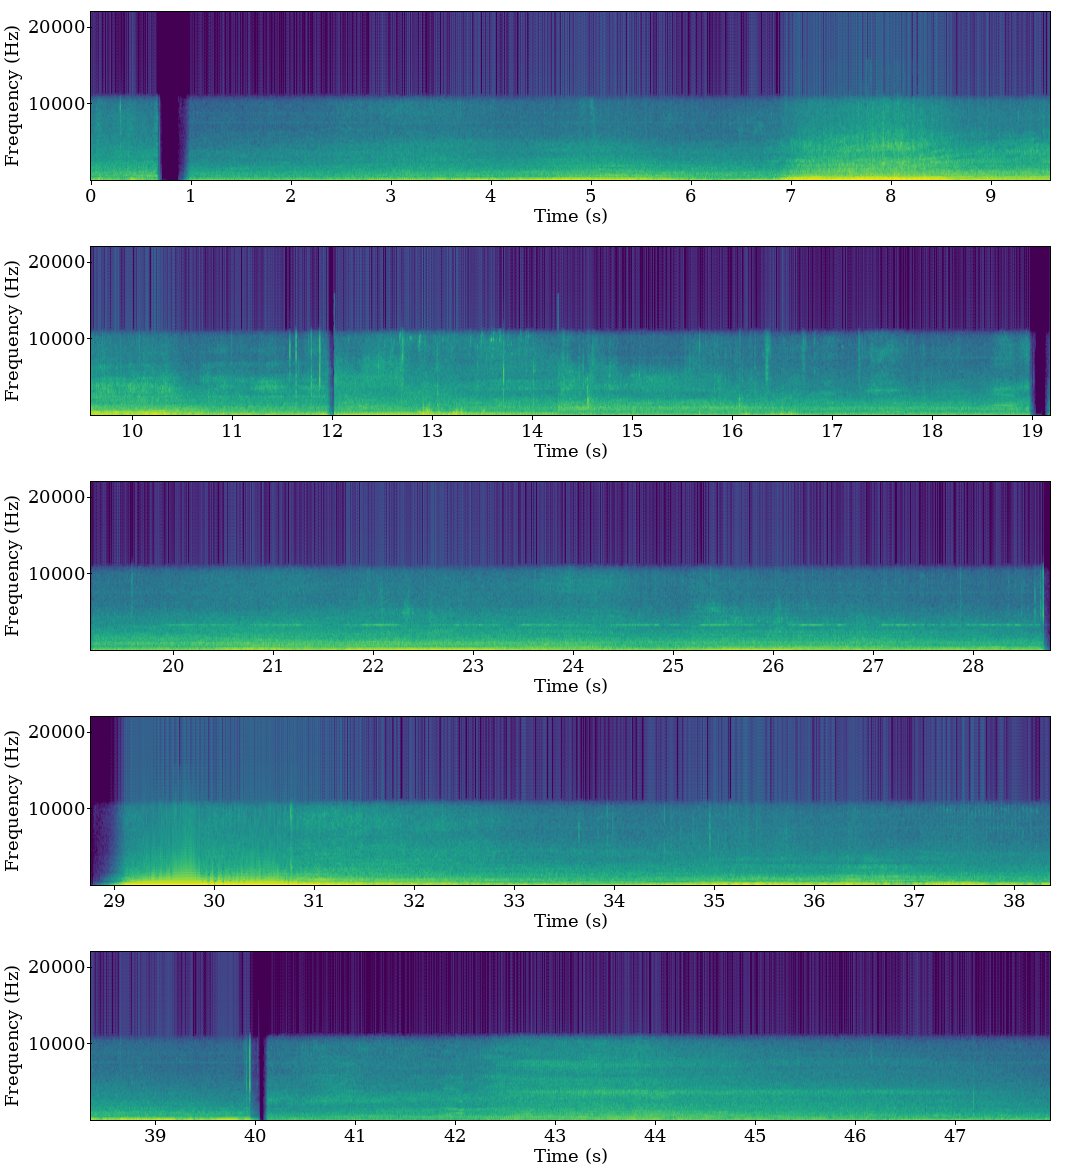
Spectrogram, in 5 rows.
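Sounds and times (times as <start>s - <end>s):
car engine revving: 2.8s - 15.6s, 28.6s - 47.6s.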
